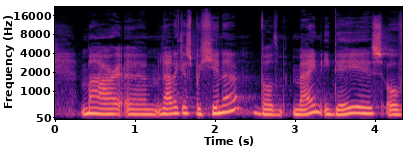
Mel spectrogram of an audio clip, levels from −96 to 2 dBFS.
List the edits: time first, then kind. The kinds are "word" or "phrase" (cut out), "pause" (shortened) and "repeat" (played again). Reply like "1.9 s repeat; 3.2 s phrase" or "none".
none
